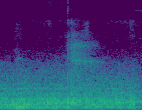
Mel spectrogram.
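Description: Faint rustling of a crocheted T-shirt-yarn bag being handled and positioned, over low room noise.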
